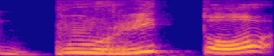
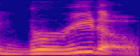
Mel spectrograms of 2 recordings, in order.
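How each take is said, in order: First: The word is said with a Spanish accent. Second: The word is said with an English accent. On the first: The speaker calls it wrong. "I don't say burrito" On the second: The speaker calls it right. "I say burrito"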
